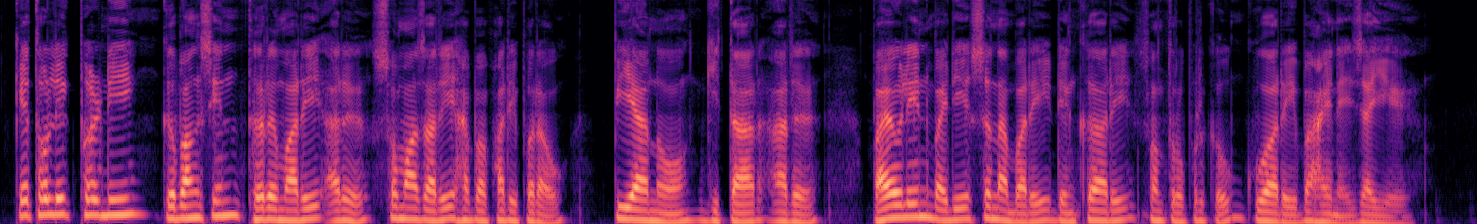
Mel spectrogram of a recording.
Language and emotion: Bodo, neutral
